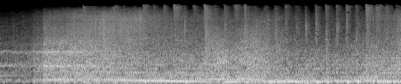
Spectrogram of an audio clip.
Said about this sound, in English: He spins the car round and races off in the other direction.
